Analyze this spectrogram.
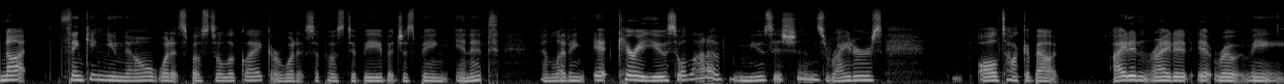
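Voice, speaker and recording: A woman with an American accent speaks at a moderate pace in a fairly low voice, with ordinary pitch variation and a dry, close sound that has no echo. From rural Kansas, USA. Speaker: actress, filmmaker and film professor. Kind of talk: interview answer.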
